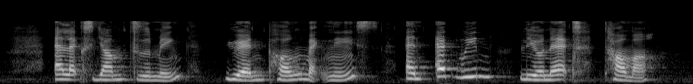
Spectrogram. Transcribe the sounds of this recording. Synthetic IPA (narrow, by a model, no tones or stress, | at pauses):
ɛlɛksjãmtəmĩŋ | juɛ̃npʰə̃ŋmɛ̰k̚nis | ɛ̃nɛt̚wĩn | lionɛtʰːawma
